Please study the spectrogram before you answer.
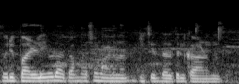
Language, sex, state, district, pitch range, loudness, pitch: Malayalam, male, Kerala, Kollam, 145-165 Hz, -16 LUFS, 155 Hz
